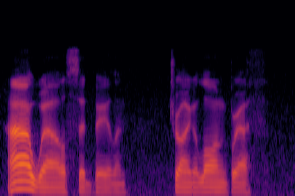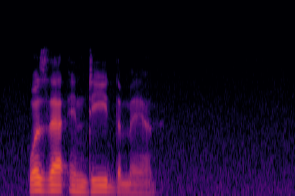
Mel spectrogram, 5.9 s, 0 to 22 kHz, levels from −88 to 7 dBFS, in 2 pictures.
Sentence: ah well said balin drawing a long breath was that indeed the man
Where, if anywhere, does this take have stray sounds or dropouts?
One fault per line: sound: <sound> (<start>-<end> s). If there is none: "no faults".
no faults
